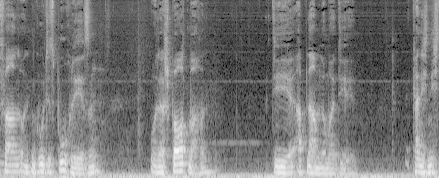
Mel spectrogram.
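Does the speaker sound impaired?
Yes: Parkinson's disease; incurable, diagnosed by a psychiatrist, treated by professor Jens Volkmann in Würzburg, medication adjusts symptoms; exercise as ongoing therapy, running, table tennis, boxing, swimming.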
